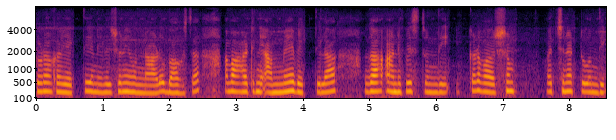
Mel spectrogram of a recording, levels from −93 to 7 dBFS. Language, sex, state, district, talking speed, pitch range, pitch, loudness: Telugu, female, Andhra Pradesh, Krishna, 100 wpm, 220-240 Hz, 230 Hz, -20 LUFS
